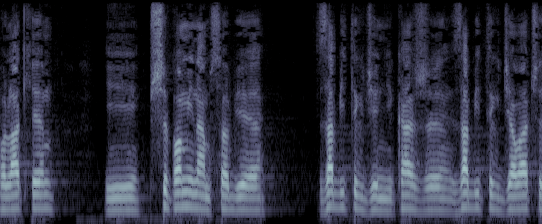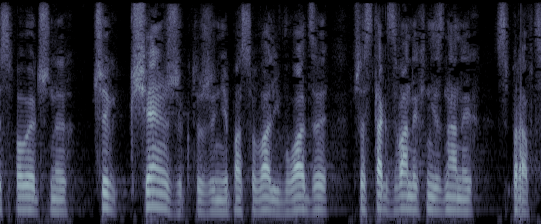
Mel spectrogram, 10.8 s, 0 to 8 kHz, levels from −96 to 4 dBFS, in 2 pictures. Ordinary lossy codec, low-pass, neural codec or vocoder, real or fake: none; none; none; real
